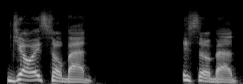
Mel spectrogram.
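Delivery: ordinary delivery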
